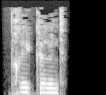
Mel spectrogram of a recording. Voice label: "prickelnd", German; adjectives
